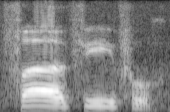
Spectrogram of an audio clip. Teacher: لیکن ہونٹ کے شکم میں، ہونٹ کے پیٹ میں آپ اس بات کا خیال رکھیں گے کہ ہونٹ کا تر حصہ آپ اسے لگائیں گے. ہونٹ کا یعنی نچلے ہونٹ کا تر حصہ جب آپ اس سے لگائیں گے، اس سے ادا ہوتا ہے فا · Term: فا کا مخرج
